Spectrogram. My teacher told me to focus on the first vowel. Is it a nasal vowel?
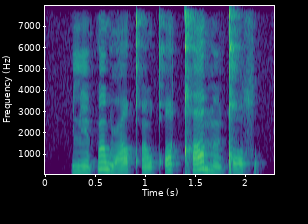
yes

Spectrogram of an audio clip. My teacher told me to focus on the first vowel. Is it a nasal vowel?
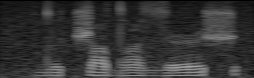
no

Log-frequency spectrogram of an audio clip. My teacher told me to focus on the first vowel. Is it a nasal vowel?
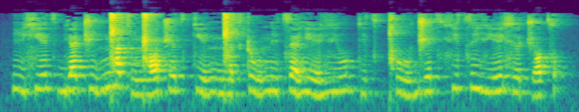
no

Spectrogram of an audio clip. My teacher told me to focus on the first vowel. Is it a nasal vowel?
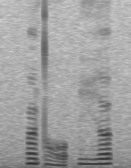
yes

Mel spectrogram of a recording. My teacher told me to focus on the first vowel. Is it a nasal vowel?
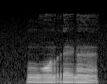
yes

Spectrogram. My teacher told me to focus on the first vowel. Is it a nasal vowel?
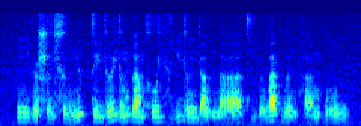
no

